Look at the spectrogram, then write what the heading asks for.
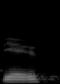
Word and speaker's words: Vue: in a Drupal context so view UJS pronounced view and it's an open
